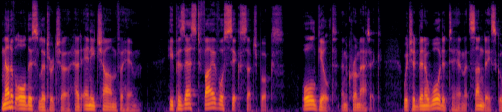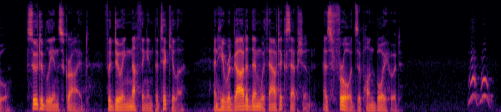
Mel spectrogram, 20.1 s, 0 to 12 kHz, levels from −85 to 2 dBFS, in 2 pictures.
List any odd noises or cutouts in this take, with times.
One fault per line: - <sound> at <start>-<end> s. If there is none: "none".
- bark at 19.4-19.9 s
